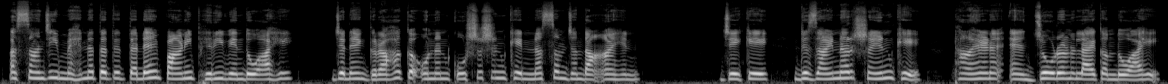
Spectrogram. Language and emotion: Sindhi, sad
